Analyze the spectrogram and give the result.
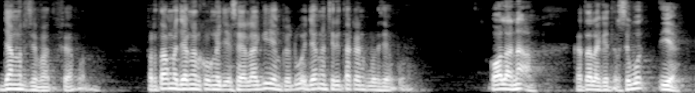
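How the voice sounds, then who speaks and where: A male preacher tells a story in a sermon, quoting Arabic lines and then translating them in a lively storytelling manner. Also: medium pitch, fast talker. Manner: animated retelling, quotes Arabic then translates. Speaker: Islamic preacher.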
